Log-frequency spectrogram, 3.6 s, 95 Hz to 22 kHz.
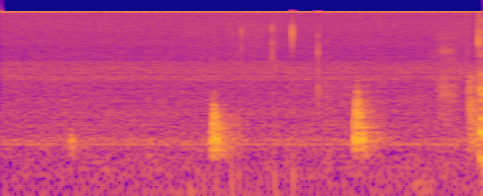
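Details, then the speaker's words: Doppler blood pressure measurement in a pet dog with an ultrasonic Doppler flow probe: faint whooshing pulse beats return and grow louder as the cuff slowly deflates; their return marks systolic pressure, about 115 mmHg here. "at which the sound returns is the systolic blood pressure in this case was at around about 115 millimeters of mercury"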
